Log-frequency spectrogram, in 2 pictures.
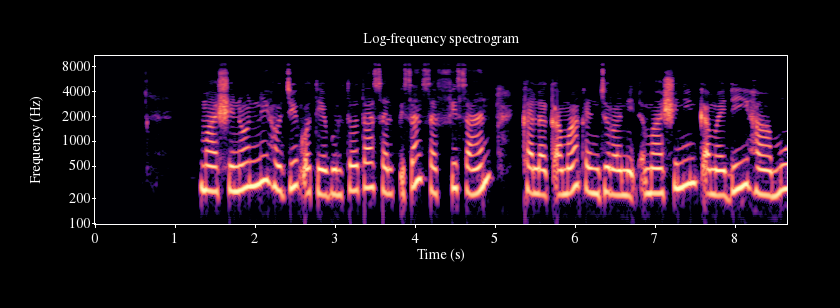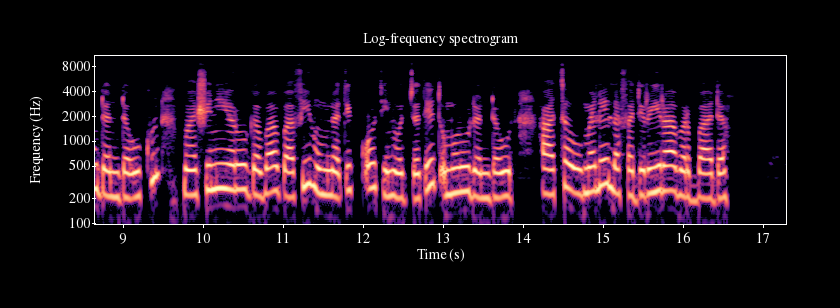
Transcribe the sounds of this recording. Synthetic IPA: maːʃɪno̞ːnːɪɦɔd͡ʒiːkʼɔt̪e̞ːbʊlt̪o̞ːt̪aːsɐlpʼɪsɐnsɐfːɪsaːŋ | kɐlɐkʼɐmaːkɐnd͡ʒɪɾɐnɪᶑɐmaːʃɪniːŋkʼɐmɐd̪iːɦaːmuːd̪ɐnd̪ɐʔʊkʊnmaːʃɪniːjɛɾo̞ːɡɐbaːbaːfɪhʊmnɐt̪ʼɪkʼːo̞ːt̪iːnhɔd͡ʒːɛt̪e̞ːt̪ʼʊmʊɾuːd̪ɐnd̪ɐʔuːᶑɐ̥haːt̪ɐʔʊmɐle̞ːlɐfɐd̪ɪɾiːɾaːbɐɾbaːd̪ɐ

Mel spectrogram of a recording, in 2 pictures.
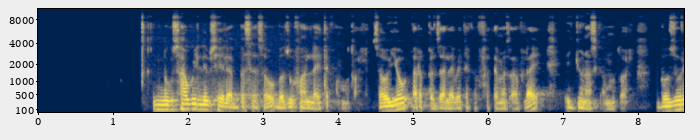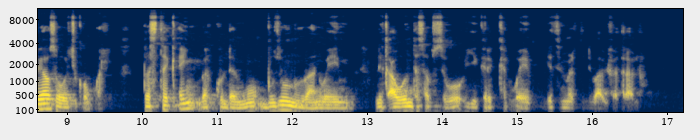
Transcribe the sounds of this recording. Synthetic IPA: ɨnːɨɡusawilɨβsjɛləbːəsəsəwbəzufanla̰jt̪ʰəkʼəmːɨt̪ʼwalsəwjːɛwt̪ʼəɾəbʼɨzalajbət̪ʰəkʰəfːət̪ʰəməsʼa̰flajʔɨd͡ʒːunaskʼəmːɨt̪ʼwa̰lbəzuɾijawsəwot͡ʃːɪkʼo̞̰kʼa̰l | b̥əst̪ʰəkʼəɲbəkːuld̪əɡmo̞̰bɨzumɨhɾanwɔjɪm | lɨkʼawʊnt̪ʰəsəβsɨβo̞̰ɨjːɪkʰɨɾɨkʰːɨd̪wɔ̰jɪmjɛt̪ʰɨmhɨɾt̪d̪βa̰βjɪfət̪ʼɾa̰lːuh

